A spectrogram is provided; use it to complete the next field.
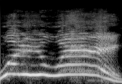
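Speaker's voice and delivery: shouted sexy talk, high, booming, super loud. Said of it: "so I had to be super loud".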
